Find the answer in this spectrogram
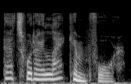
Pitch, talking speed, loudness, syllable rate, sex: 210 Hz, 275 wpm, -16 LUFS, 5.3 syllables/s, female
